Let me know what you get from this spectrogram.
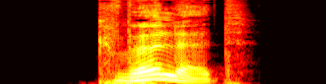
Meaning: second-person plural subjunctive II of quellen
- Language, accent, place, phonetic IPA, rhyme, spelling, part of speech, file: German, Germany, Berlin, [ˈkvœlət], -œlət, quöllet, verb, De-quöllet.ogg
